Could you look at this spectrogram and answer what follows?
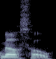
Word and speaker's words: Mousehole: Mousehole. But Mousehole. Mousehole. For all and of we drove past Cornish Mousehole.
